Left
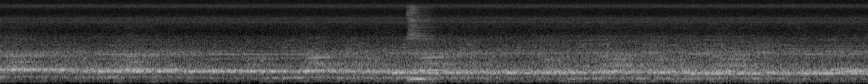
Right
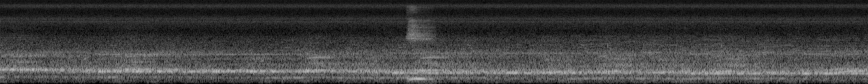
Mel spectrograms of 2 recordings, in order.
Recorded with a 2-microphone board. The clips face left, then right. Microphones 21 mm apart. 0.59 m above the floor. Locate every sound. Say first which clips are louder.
4.1 s whispering: right 3 dB; 35° right (ahead or behind), 1.1 m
